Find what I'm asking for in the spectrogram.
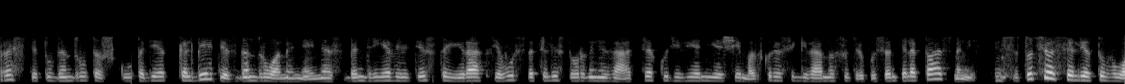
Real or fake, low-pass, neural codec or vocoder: real; 3.6 kHz; none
